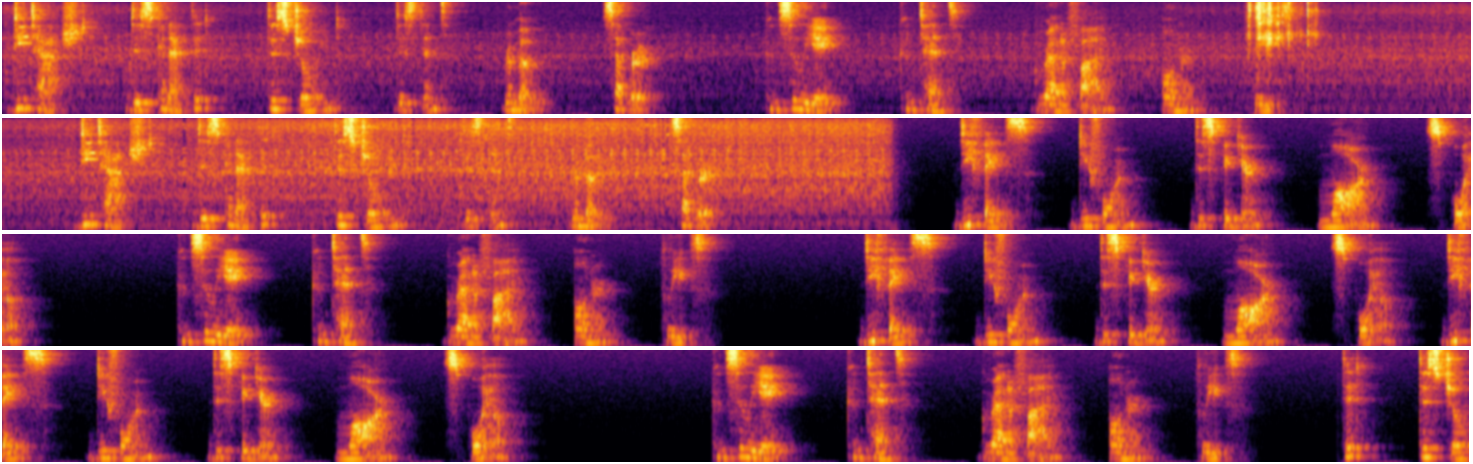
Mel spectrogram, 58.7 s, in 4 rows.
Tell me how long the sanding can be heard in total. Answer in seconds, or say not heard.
not heard.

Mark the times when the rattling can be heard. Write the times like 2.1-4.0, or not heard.
12.4-13.2.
